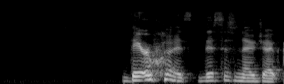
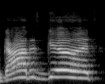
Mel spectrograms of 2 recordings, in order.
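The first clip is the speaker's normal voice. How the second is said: high, loud praise-the-Lord cheer; hammed-up joyful proclamation; mock exuberant praise; 10 semitones higher, 8 dB louder, slower than usual. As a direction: imitate someone crowing in triumph. Mimicking people's selective, cheerful praise.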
